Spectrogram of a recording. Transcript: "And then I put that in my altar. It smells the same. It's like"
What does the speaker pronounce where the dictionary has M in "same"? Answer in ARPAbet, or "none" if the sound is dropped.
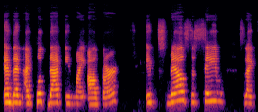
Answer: none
